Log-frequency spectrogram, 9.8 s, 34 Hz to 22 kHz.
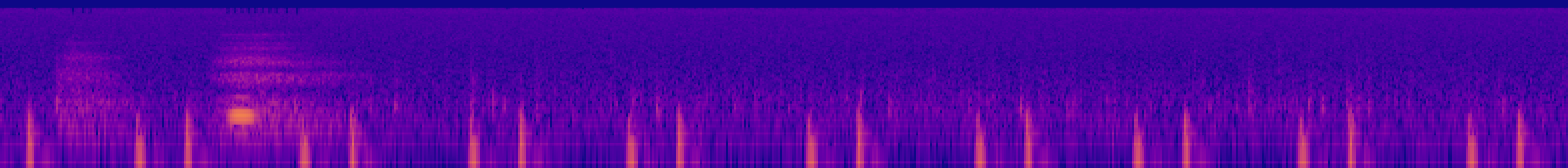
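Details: Soft, regular low thumps of a woman's resting heartbeat, about 60–70 a minute, heard while lying in bed at night, with faint rain and a brief breath; normal heartbeat.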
